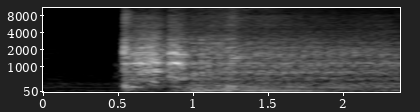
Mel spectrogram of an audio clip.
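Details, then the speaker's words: VW Up salvage car, 62k miles, restarted after fitting a new aftermarket inlet manifold to replace the cracked one: starter catches quickly, short rev flare, then smooth even idle with no misses; previously ran lumpy. "if you remember it it wasn't running properly but now if I just get a restart you'll hear it"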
